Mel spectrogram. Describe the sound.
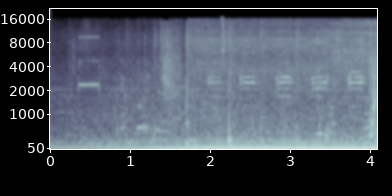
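A steady low engine rumble inside a moving hybrid electric bus travelling through the streets of London, with a series of repeated electronic beeps chiming at regular intervals and faint background voices in the cabin.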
